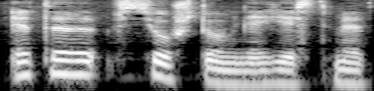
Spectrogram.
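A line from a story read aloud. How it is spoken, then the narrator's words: Calm. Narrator (Russian): сказала спокойно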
